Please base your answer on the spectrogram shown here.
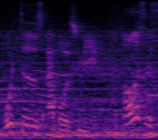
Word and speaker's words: Apolis: Apolis, like UH, Paul, Apolis. Apolis.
